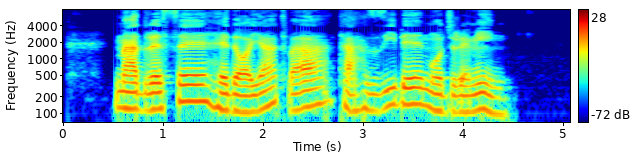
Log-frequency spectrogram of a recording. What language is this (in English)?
Persian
